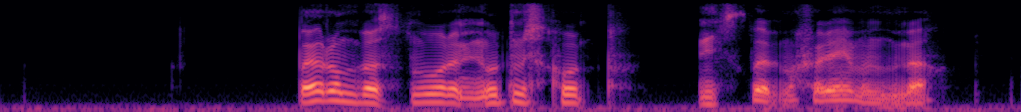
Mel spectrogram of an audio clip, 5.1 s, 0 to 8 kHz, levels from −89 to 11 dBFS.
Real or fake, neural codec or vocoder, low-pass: fake; autoencoder, 22.05 kHz, a latent of 192 numbers a frame, VITS, trained on many speakers; 7.2 kHz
